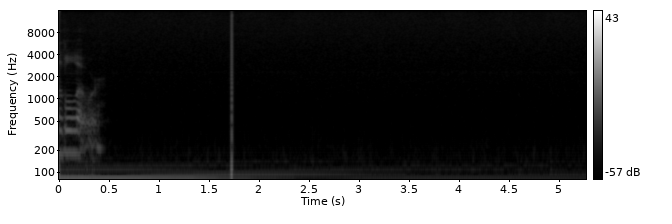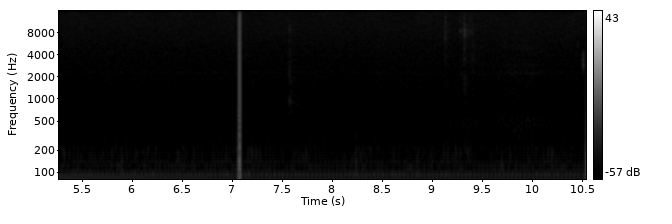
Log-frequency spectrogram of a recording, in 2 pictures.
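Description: A pure sine-wave test tone sits very low in pitch, a deep steady hum that fades over several seconds, with two faint clicks and otherwise near silence.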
